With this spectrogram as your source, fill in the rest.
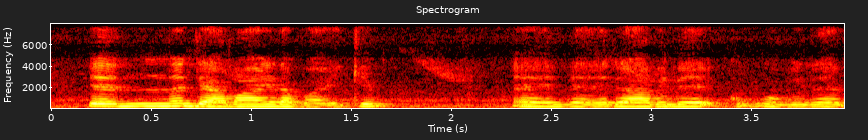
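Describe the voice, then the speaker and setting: Audible room echo hangs around this speaker. She is a woman whose pitch sits in the medium range. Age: 90s. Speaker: elderly storyteller. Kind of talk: casual storytelling. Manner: halting.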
